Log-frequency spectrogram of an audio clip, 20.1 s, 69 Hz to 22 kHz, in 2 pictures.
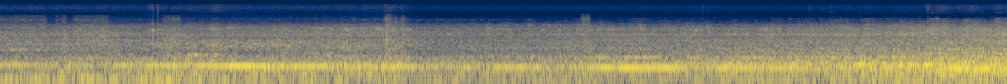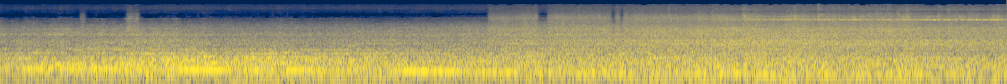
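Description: Rhaetian Railway Ge 4/4 III electric locomotive running past on the station track, its motor hum falling slowly in pitch and growing louder as it comes by. The freight wagons then rumble past, and a high, steady squeal from the wheels joins near the end.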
